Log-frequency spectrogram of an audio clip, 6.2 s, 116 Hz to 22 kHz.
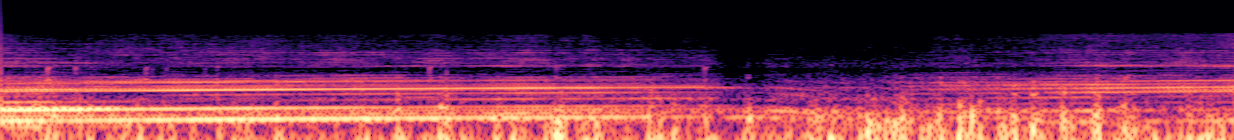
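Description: Stock BMW 328i 3.0-litre straight-six pulling hard under full throttle, its note rising steadily in pitch as it revs, with a brief break in the sound about halfway. Heard from inside the cabin over heavy wind and road rumble.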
